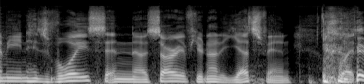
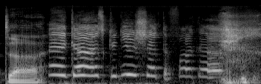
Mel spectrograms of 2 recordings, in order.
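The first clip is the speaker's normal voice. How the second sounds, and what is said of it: High-pitched imitation of another person. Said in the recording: “He's got such a high voice.”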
